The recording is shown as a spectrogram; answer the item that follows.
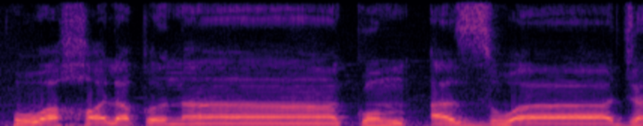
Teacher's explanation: میم ساکن میں غنہ نہیں کریں گے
